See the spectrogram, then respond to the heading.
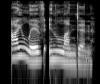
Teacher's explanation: The pitch goes down on London. This tells the listener that I have finished my thought.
